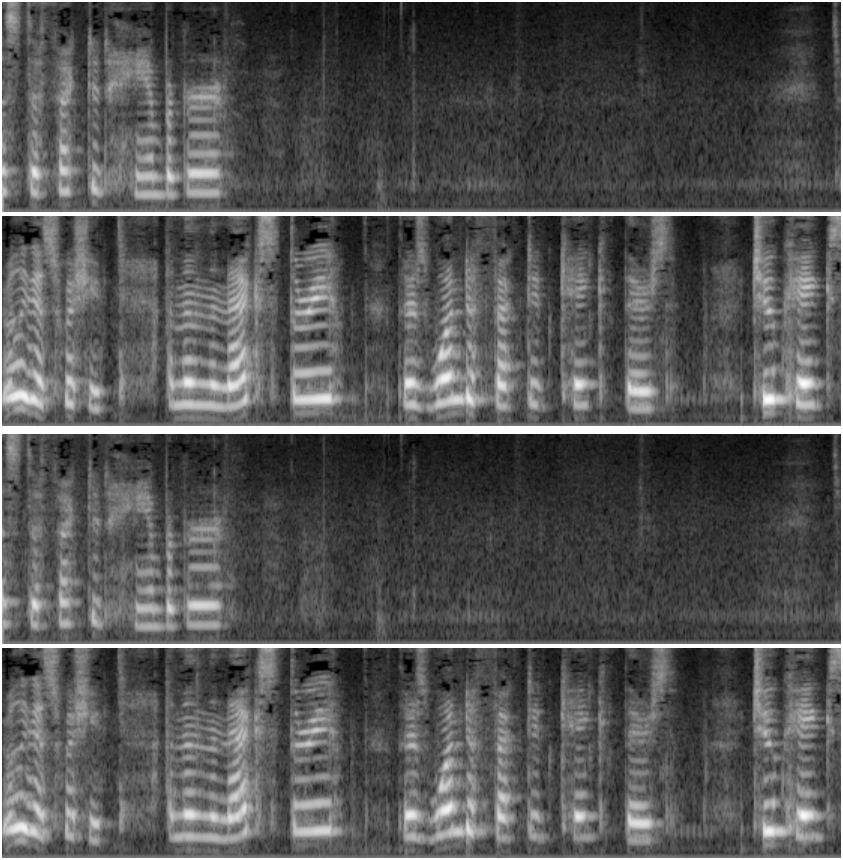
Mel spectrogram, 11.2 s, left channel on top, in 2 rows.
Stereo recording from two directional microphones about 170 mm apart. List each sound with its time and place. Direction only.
0.0 s speech: 50° left (ahead or behind)
5.2 s speech: 50° left (ahead or behind)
